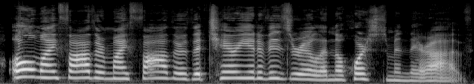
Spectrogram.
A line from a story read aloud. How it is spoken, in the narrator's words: The king came and visited and cried out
